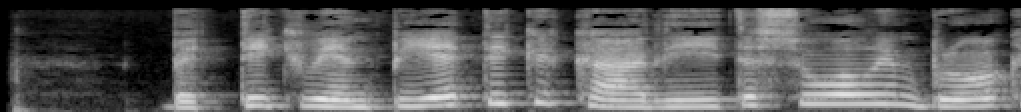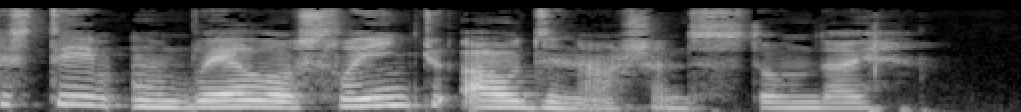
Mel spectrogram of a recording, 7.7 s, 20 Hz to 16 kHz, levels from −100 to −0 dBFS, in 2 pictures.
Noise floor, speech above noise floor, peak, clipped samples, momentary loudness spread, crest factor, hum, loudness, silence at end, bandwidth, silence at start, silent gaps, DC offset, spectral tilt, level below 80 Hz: -61 dBFS; 39 dB; -4 dBFS; under 0.1%; 10 LU; 18 dB; none; -22 LUFS; 0.4 s; 12 kHz; 0.05 s; none; under 0.1%; -3.5 dB/octave; -60 dBFS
